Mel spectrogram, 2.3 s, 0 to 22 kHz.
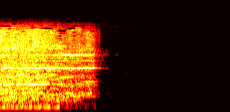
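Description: Metal lathe running with its spindle at 800 rpm, a steady mechanical noise with a low hum, as the chamfer tool is brought up to the workpiece. The sound cuts off suddenly about a second in.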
